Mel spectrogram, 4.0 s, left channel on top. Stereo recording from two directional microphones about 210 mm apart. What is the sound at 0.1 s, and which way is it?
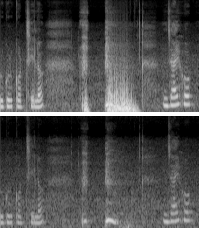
Speech, 40° left (ahead or behind).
